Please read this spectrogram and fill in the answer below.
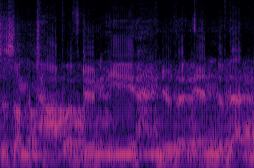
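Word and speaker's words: Dùn Ì: And as you look at it here, it looks like Dun-1, but basically it's pronounced Dun-E, and it is the tallest point in Iona at 330 feet.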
